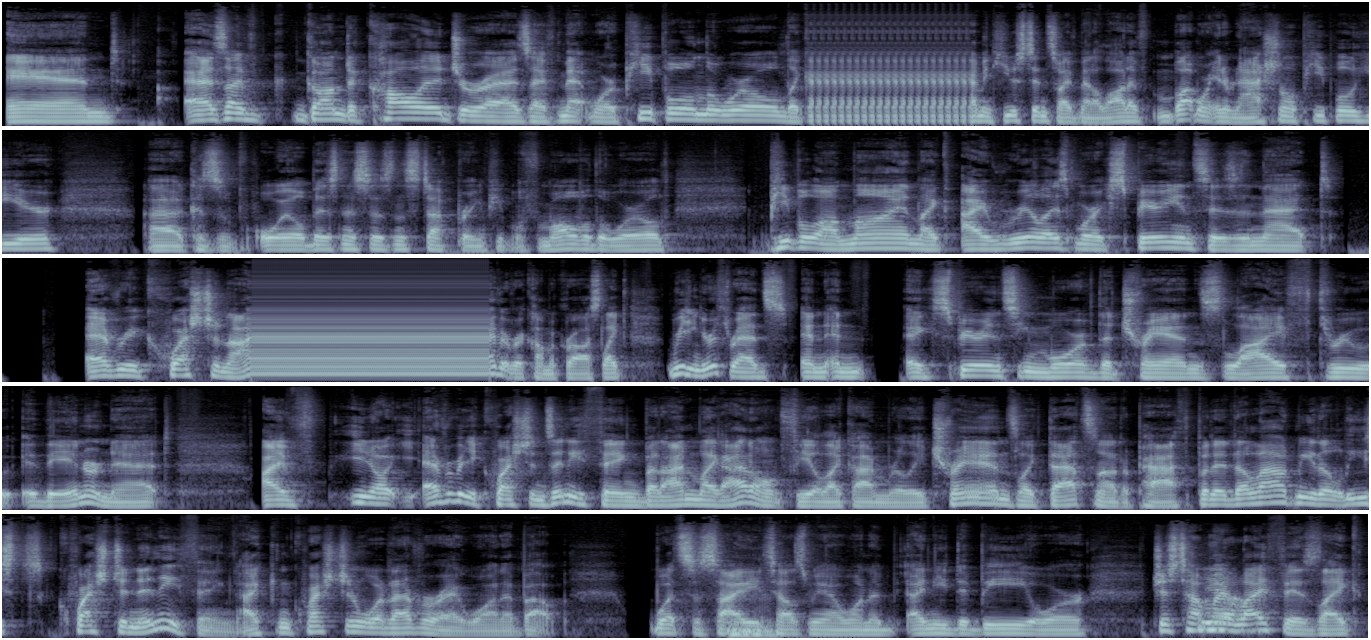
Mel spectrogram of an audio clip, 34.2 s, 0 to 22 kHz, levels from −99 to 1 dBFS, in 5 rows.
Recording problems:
audio freezing; at 4 s for 1 s and at 15 s for 1 s

